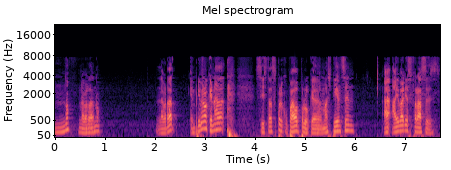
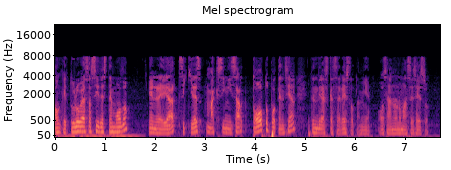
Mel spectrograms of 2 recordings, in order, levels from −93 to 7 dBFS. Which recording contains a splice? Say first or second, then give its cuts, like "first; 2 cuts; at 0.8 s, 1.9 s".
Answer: second; 2 cuts; at 1.8 s, 6.4 s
